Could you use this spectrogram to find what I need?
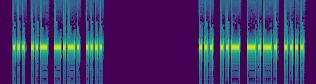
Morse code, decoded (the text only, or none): SUCH SUCH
